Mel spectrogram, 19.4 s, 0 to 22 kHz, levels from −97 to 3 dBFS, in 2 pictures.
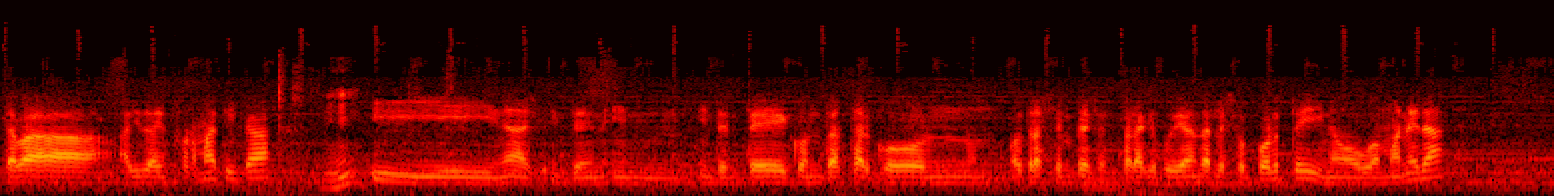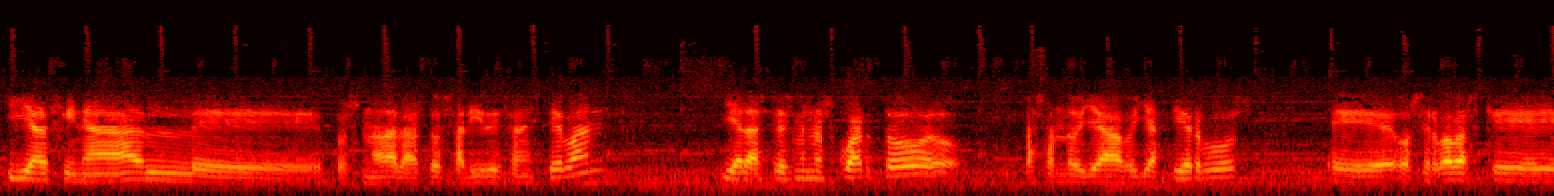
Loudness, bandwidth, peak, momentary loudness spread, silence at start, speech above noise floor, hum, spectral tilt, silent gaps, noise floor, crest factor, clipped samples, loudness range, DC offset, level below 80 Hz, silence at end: -40 LUFS; 13 kHz; -20 dBFS; 16 LU; 0 s; 22 dB; none; -4.5 dB/octave; none; -62 dBFS; 20 dB; under 0.1%; 8 LU; under 0.1%; -84 dBFS; 0 s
